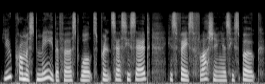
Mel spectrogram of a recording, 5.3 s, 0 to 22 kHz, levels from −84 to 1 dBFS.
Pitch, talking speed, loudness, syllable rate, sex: 230 Hz, 170 wpm, -17 LUFS, 4.1 syllables/s, female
